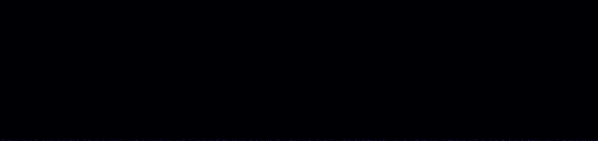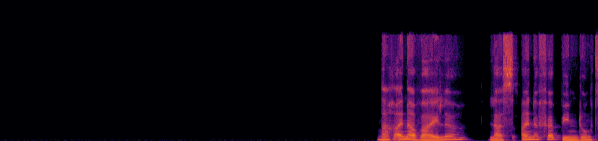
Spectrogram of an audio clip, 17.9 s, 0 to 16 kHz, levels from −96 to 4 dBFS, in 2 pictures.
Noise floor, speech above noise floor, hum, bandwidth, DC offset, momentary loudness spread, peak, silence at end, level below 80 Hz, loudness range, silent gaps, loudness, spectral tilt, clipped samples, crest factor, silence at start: -88 dBFS; 61 dB; none; 12.5 kHz; under 0.1%; 8 LU; -12 dBFS; 0 s; -80 dBFS; 8 LU; none; -28 LUFS; -5 dB/octave; under 0.1%; 22 dB; 14.65 s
